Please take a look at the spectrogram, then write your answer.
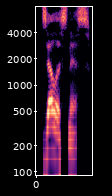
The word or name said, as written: zealousness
